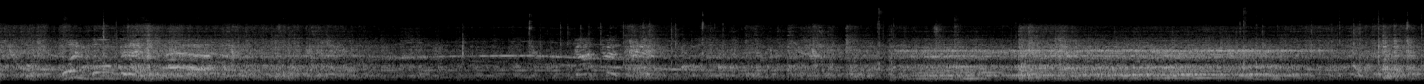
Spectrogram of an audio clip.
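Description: Gunshots crack in rapid bursts through a television speaker.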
